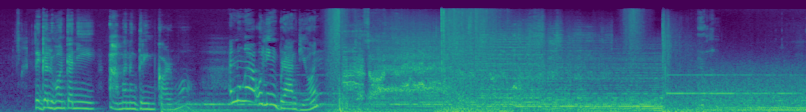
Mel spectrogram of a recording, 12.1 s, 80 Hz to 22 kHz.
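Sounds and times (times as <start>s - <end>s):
car tyres screeching: 5.2s - 8.1s.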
